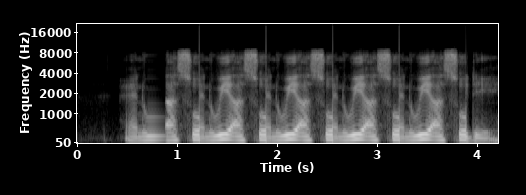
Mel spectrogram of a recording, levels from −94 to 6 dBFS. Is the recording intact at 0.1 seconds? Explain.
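Yes, at 0.1 seconds the speech comes through intact, with no audible fault at that moment.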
